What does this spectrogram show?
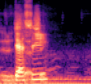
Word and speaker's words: Dessi: How do you pronounce it? Is it Dessi? Yeah, the first one, yeah, it is Dessi?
